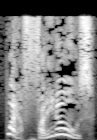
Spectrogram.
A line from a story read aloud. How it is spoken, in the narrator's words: cried the one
